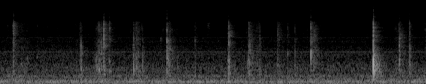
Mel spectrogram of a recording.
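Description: A deck of divination cards shuffled by hand: irregular soft flicks and slaps of card stock, with one sharper snap near the end.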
